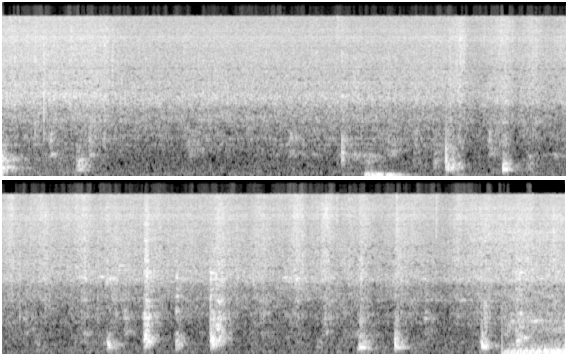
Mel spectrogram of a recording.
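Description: Carrot and cabbage being sautéed with salt for a vegetable chapati roll filling, a soft continuous sizzle under frequent spatula scrapes and stirs against the pan, close and fairly quiet, with no voices.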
